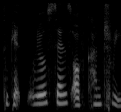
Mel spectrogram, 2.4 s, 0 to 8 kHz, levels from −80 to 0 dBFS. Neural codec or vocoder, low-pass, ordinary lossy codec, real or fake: codec, 16 kHz in and 24 kHz out, 2.2 kbps, FireRedTTS-2 codec; 7.2 kHz; none; fake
